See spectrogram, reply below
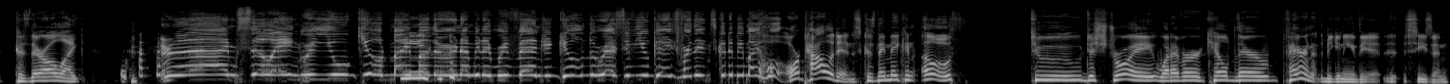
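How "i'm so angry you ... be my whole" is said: very high-pitched anime protagonist voice. Mocking typical anime main characters out for revenge: anime protagonist impression. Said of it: "That was a very accurate anime protagonist impression".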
